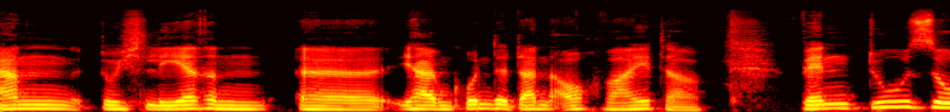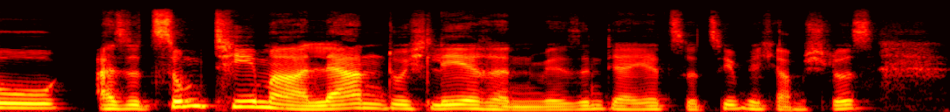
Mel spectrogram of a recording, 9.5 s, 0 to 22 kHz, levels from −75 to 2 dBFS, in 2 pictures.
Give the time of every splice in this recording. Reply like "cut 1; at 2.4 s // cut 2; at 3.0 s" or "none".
cut 1; at 5.2 s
